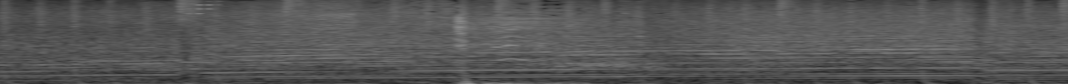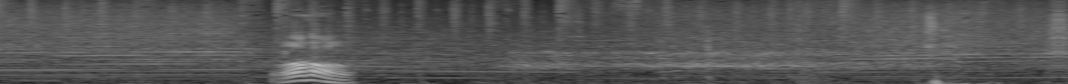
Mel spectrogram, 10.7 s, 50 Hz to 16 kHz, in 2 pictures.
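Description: Small three-wheeled cars race along narrow streets in Forza Horizon 4, with steady engine whine, a few sharp thumps and a short squeal, while someone talks and exclaims over the action.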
